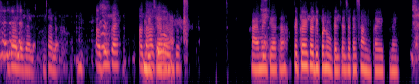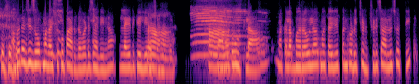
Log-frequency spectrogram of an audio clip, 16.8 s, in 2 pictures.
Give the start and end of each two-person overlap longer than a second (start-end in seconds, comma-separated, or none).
none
